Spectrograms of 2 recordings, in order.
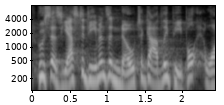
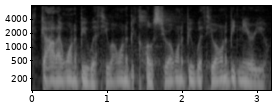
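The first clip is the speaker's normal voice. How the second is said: longing plea; 12 semitones lower, 13 dB quieter, faster than usual. Acted. Voicing the saved longing for God.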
